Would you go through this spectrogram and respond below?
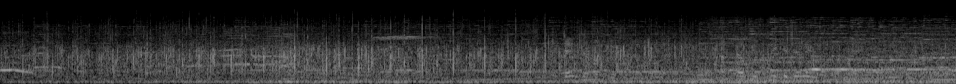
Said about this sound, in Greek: Και αυτή τη στιγμή, εκκίνηση για τα τροχύλατα. Φυσικά το χειροκρότημα του κόσμου.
